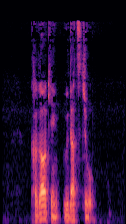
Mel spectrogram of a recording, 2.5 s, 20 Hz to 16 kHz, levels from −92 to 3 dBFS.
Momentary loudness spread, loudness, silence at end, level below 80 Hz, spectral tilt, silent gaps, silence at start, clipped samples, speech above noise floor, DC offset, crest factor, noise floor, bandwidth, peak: 16 LU; -22 LUFS; 0.65 s; -46 dBFS; -5 dB/octave; none; 0.6 s; under 0.1%; 48 dB; under 0.1%; 20 dB; -69 dBFS; 11.5 kHz; -4 dBFS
